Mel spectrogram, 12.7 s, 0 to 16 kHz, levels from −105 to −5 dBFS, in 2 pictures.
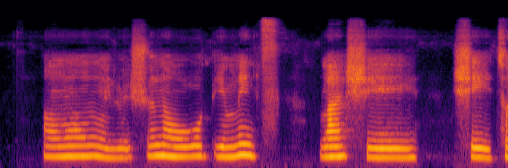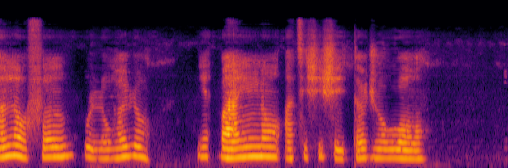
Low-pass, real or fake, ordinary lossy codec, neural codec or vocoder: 10.8 kHz; fake; none; codec, 24 kHz, 0.9 kbps, WavTokenizer, medium music audio release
